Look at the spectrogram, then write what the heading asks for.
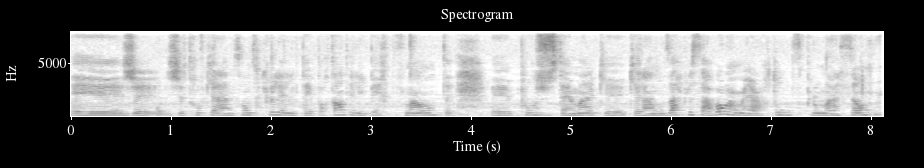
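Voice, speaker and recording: A young woman from Quebec with a Québécois accent, a newly named executive director speaking earnestly in a radio interview, with frequent hesitations. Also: fairly low pitch. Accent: Québécois French. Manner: earnest and articulate, with frequent "euh" pauses. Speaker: guest, new executive director. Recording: noisy community radio studio.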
